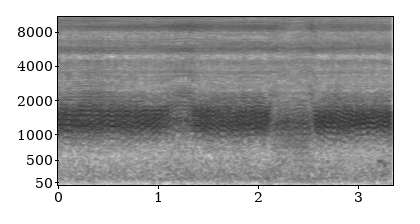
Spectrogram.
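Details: A male periodical cicada of the eastern U.S. (Brood X) gives its harsh, steady buzzing alarm call, which is made when it feels threatened.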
